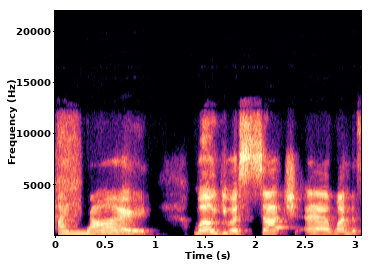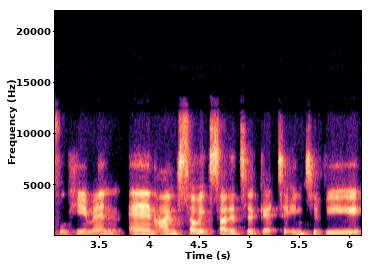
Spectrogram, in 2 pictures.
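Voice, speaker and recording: A woman with an Australian accent talks at a moderate pace against a quiet background. Her fairly high voice shows ordinary pitch variation. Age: 20s. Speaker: podcast host. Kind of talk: interview.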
